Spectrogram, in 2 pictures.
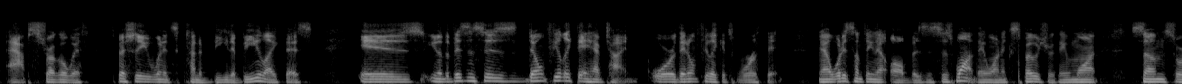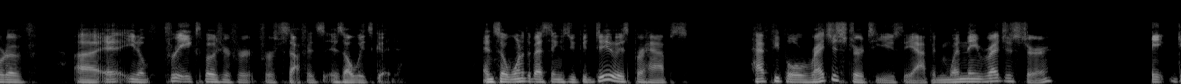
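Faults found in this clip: AMR bit errors at 12.10–12.14 s: brief hoarse, gargly scratch, level and pitch held. Fits two 20 ms frames with a few percent of unprotected bits flipped.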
